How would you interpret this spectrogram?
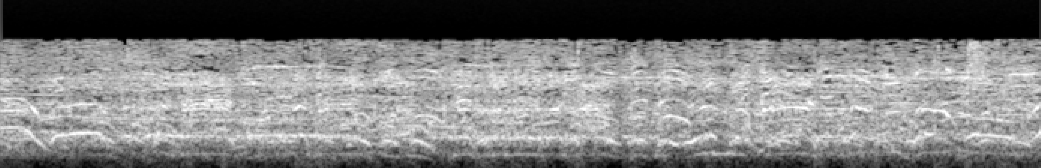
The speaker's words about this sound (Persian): صدای مردم معترض از خیابان‌های شهر به گوش می‌رسد. به سمت برخی از این معترضان در خیابان شلیک می‌شود و جمعی دیگر از آنها زیر باتوم‌های لباس شخصی‌ها فریاد می‌کشند.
